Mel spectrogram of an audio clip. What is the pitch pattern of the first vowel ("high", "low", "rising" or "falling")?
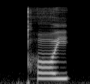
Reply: high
